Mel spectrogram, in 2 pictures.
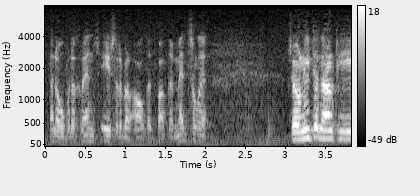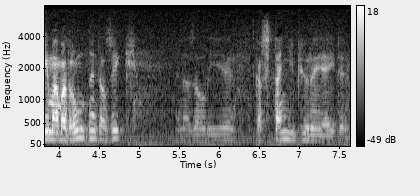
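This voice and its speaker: A man's voice: medium pitch, animated, brisk, pushed and bright. A man playing a poor, stubborn Italian village bricklayer in a radio play, blustering, sarcastic and always ready to argue. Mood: bitter grumbling. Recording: dull, noisy old radio recording.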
